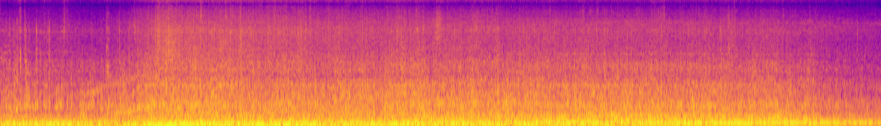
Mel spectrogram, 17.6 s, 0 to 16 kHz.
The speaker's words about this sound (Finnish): Se käy vain silloin, kun on tarpeen, eli se ei pärise tyhjäkäyntiä silloin, kun voimaa ei tarvita. Potkuri ja moottori, ne heräsivät eloon vasta sitten, kun kaasuvipua taas työnsi eteenpäin. Kurecia Sierra 5 Delta Victor Echo, taking off from zero.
